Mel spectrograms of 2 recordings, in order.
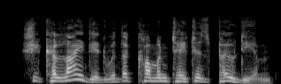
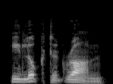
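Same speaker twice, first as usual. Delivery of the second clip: plain reading voice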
